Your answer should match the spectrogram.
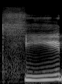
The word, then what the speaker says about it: Quay: cool and smart uh Quay is pronounced key don't ask me why I hate language language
